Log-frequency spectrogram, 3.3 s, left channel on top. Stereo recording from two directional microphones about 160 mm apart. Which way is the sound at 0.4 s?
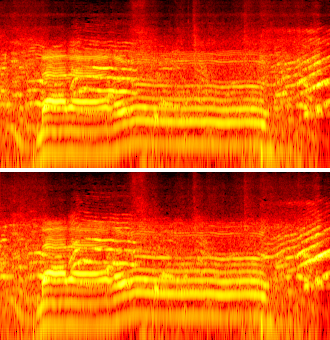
15° left (ahead or behind).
